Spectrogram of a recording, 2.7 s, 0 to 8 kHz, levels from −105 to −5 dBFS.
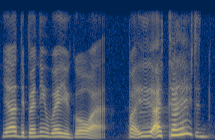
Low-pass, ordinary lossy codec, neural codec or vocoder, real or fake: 7.2 kHz; none; none; real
